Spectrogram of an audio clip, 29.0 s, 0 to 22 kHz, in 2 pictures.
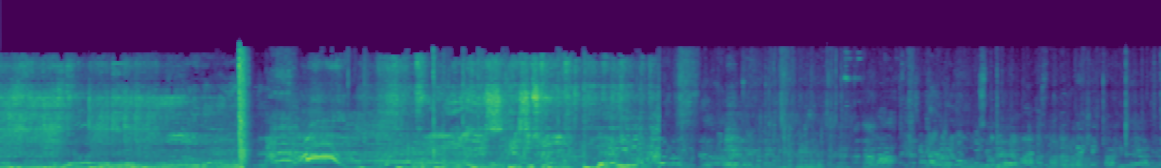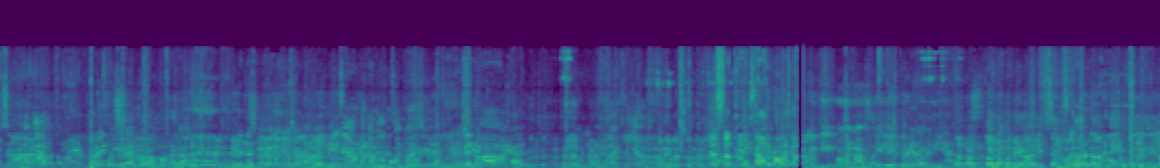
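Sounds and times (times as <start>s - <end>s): overlapping group chatter: 0.0s - 29.0s.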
